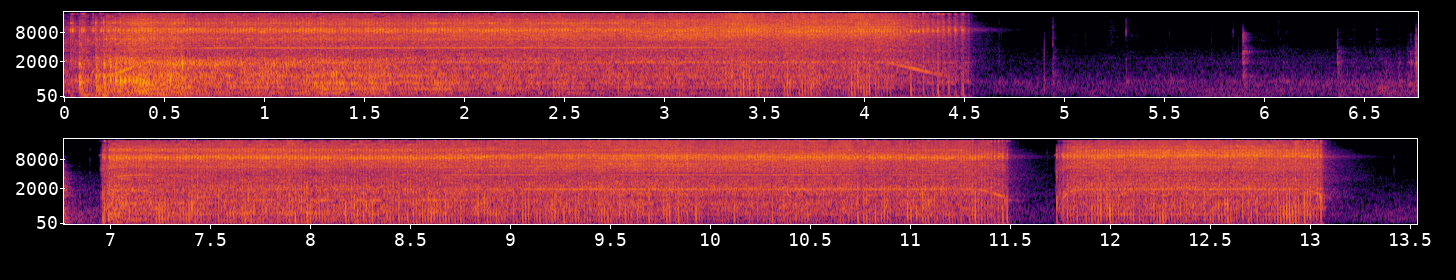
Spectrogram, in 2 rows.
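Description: A power tool loosens and removes the 10mm bolts holding the bumper to its bracket on a 2015-2020 Cadillac Escalade. The tool runs loud and close in two long bursts and one short one, separated by quiet gaps.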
